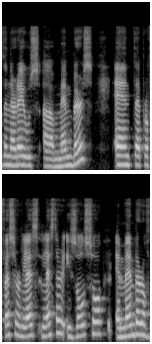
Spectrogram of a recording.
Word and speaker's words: Leicester: University of Leicester in Leicester, if I say that correctly. It's written in two different ways, but the pronunciation, I know it's the same.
